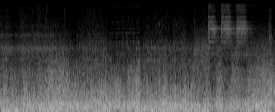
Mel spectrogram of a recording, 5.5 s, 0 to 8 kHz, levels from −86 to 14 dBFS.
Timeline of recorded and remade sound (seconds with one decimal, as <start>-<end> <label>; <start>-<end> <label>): 0.0-2.2 recorded; 2.2-2.8 remade; 2.8-4.5 recorded; 4.5-5.1 remade; 5.1-5.5 recorded

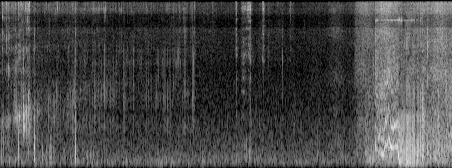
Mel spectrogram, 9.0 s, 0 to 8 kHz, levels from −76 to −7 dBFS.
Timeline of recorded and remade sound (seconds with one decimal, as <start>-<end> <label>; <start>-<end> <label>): 0.0-9.0 recorded

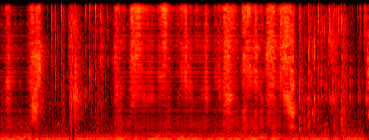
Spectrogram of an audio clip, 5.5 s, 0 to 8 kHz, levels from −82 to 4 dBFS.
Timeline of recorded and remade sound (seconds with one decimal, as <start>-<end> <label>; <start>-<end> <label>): 0.0-0.6 remade; 0.6-1.7 recorded; 1.7-4.4 remade; 4.4-5.5 recorded

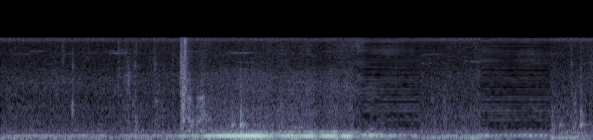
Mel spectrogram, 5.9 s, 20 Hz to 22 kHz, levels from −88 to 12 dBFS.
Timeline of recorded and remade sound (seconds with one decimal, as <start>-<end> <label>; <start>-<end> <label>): 0.0-3.6 recorded; 3.6-4.2 remade; 4.2-4.8 recorded; 4.8-5.5 remade; 5.5-5.9 recorded

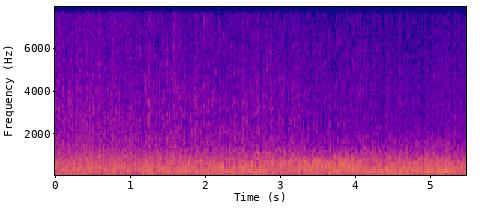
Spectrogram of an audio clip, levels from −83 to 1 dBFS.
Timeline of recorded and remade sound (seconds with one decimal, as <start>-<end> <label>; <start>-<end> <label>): 0.0-1.1 recorded; 1.1-4.4 remade; 4.4-5.5 recorded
